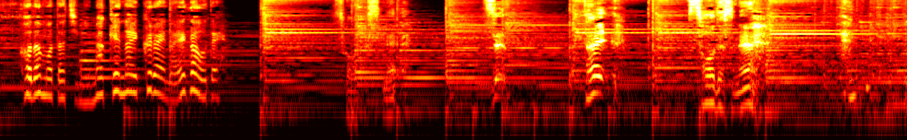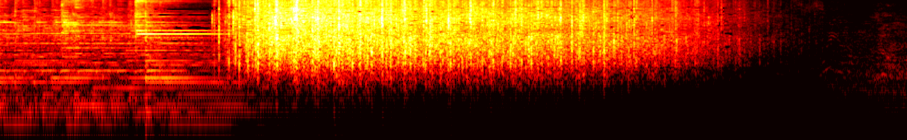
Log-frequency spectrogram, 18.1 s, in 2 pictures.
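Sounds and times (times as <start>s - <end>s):
speech: 0.2s - 2.4s, 3.4s - 4.2s, 4.9s - 6.3s, 7.0s - 7.8s, 8.4s - 9.0s
sustained music: 0.4s - 13.4s
audience applause from a large crowd: 11.2s - 17.2s.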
